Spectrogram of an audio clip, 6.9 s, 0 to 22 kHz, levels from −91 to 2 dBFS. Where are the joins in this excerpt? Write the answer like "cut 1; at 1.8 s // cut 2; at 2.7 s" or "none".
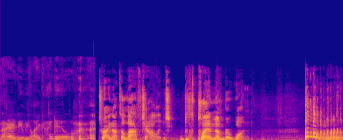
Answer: cut 1; at 1.9 s

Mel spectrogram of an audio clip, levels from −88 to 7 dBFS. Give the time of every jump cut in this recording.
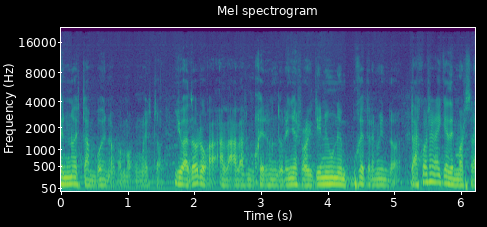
cut 1; at 1.5 s // cut 2; at 5.1 s

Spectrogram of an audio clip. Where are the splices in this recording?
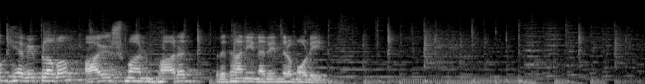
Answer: none

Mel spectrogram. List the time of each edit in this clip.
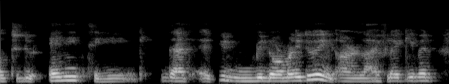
cut 1; at 2.2 s

